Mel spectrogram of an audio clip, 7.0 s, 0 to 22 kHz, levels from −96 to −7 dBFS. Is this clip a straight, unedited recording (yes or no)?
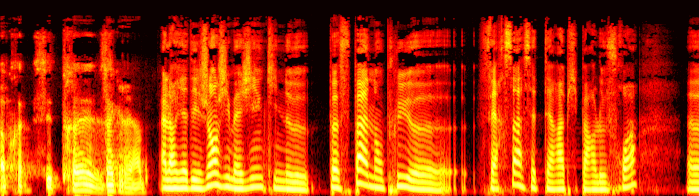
yes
